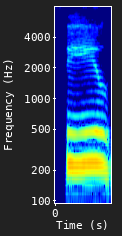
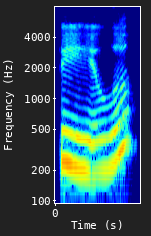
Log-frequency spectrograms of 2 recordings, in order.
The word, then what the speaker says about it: feel: яке ми вивчимо I feel Dent Daddy погано Ми знаємо у слові Feel ми бачимо We і це читається одним звуком і а Feel the Я почуваюсь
